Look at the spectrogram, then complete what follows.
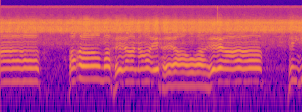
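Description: A woman chanting without words in long held notes that slide up and down between pitches, about five phrases with a short break near the end, over a steady high shrill of crickets.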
